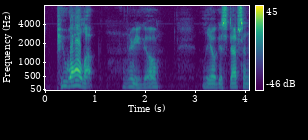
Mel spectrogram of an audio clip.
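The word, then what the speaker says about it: Puyallup: up uh Chris Robinson pull you all up is the easiest way to pronounce it Pew all up there you go Leo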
